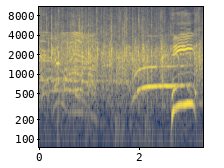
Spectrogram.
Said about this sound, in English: Could we give a massive whoop and a cheer?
